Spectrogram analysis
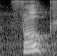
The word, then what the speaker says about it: folk: the p is silent two words follow this pattern with a long o and a silent L folk and yoke and two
